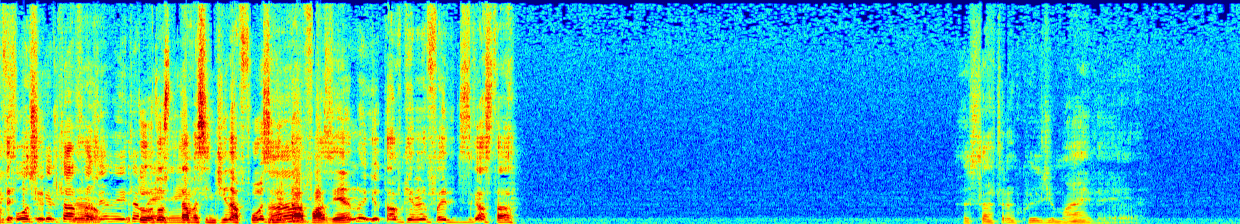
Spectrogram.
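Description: A man speaks calmly and up close.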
